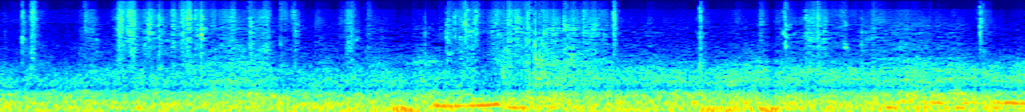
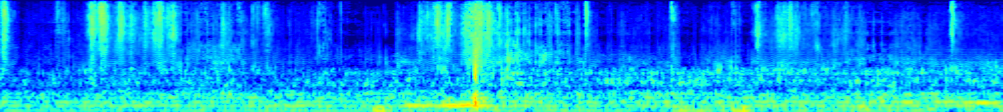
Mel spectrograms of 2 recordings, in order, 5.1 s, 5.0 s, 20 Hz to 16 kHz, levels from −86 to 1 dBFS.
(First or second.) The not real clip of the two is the second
